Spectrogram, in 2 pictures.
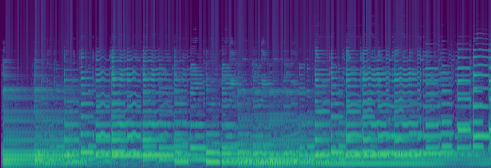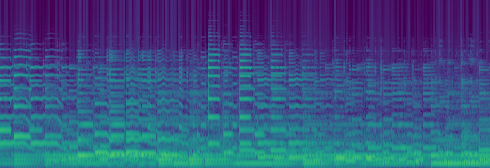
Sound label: Medium Delay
